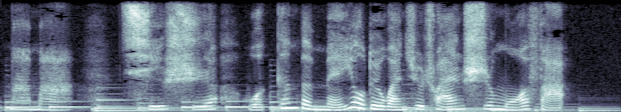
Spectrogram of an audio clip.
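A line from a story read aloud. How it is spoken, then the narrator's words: Whisper in ear. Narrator (Chinese): 菲比贴着妈妈的耳边，小声地说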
